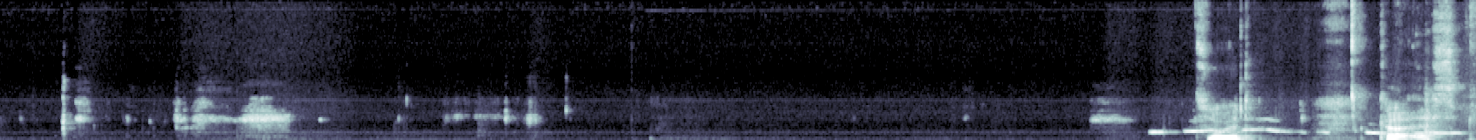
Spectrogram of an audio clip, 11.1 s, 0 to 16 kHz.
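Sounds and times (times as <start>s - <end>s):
person whistling a steady note: 8.6s - 11.0s.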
